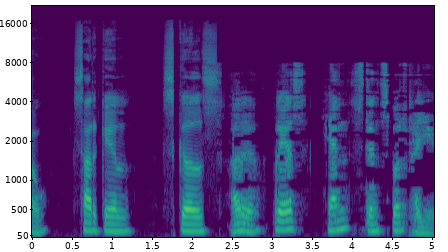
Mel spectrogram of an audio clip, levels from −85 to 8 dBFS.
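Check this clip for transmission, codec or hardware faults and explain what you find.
There's one fault here. At 2.31 s the speech drops to an adaptive stream at a lower bitrate and stays there to the end. The player switched down mid-stream, probably because the connection slowed. The quality changes abruptly with no gap: the treble vanishes, with nothing above 8 kHz. That sound fits a jump from roughly 96 kbit/s AAC-LC to an 8 kbit/s HE-AAC rendition.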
